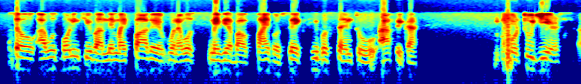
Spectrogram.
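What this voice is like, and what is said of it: Cuban accent in English. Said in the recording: “I was born in Cuba, as many of your listeners probably know, figured out by my accent.”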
